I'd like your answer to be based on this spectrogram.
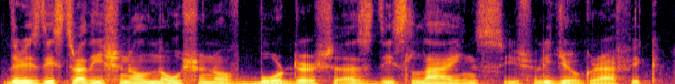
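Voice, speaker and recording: A man asking an academic interview question in a careful, deliberate way. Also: mid-range voice, vocal fry, a little mellow.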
